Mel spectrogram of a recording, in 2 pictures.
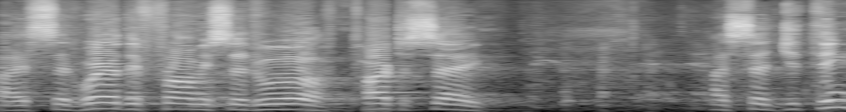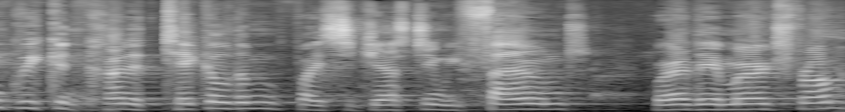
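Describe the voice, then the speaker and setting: With an Irish accent, a man speaks at a moderate pace in a high pitch against noticeable background noise. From Ireland, Dublin. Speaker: economist, panel moderator. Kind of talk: panel moderation speech. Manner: animated.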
